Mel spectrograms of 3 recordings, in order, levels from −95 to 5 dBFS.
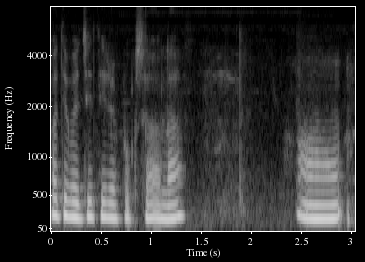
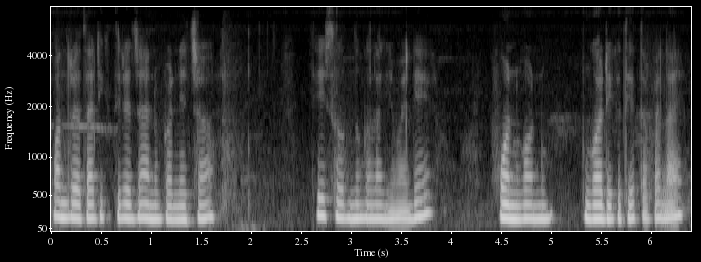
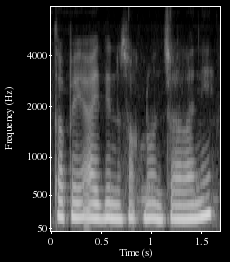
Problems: none marked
